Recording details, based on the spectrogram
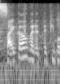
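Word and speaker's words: Syco: I think it's pronounced Psycho, but the people call it Cisco. No, it's Psycho.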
